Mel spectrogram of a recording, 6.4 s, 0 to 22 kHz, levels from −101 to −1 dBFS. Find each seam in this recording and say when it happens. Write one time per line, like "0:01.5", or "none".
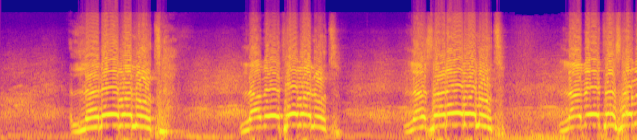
none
